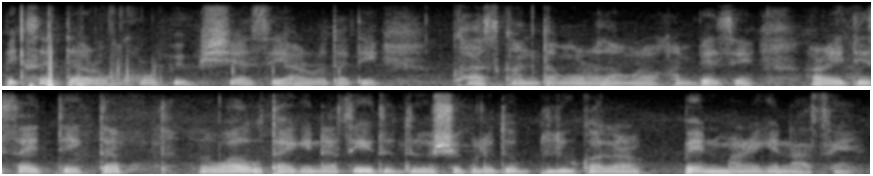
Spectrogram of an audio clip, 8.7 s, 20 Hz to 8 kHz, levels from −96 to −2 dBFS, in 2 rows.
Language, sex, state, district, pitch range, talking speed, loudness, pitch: Nagamese, female, Nagaland, Dimapur, 175-200 Hz, 250 wpm, -22 LUFS, 185 Hz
